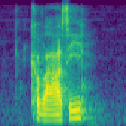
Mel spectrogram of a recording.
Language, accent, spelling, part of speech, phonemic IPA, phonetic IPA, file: German, Austria, quasi, adverb, /ˈkvaːzi/, [ˈkʋaːzi], De-at-quasi.ogg
- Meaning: as it were, so to speak, effectively, essentially; used to mark a description as figurative, simplified or otherwise not to be taken as absolute, but illustrative of an important point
